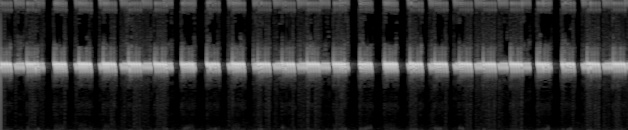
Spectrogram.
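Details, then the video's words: Pair of crickets giving continuous high chirps, each a short shrill burst, around four bursts every second, evenly spaced over a silent background. "Two Crickets Chirp Sounds"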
